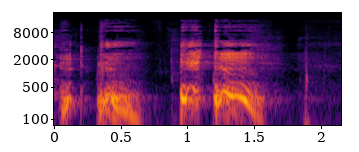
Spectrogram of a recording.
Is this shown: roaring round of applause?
no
